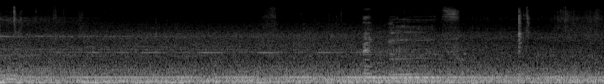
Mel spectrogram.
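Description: Road and engine noise inside a moving car's cabin: a steady low rumble with a steady hum over it, and two brief faint clicks in the second half.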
